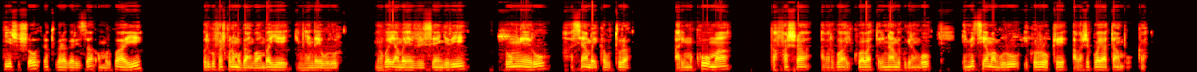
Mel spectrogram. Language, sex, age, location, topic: Kinyarwanda, male, 36-49, Kigali, health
